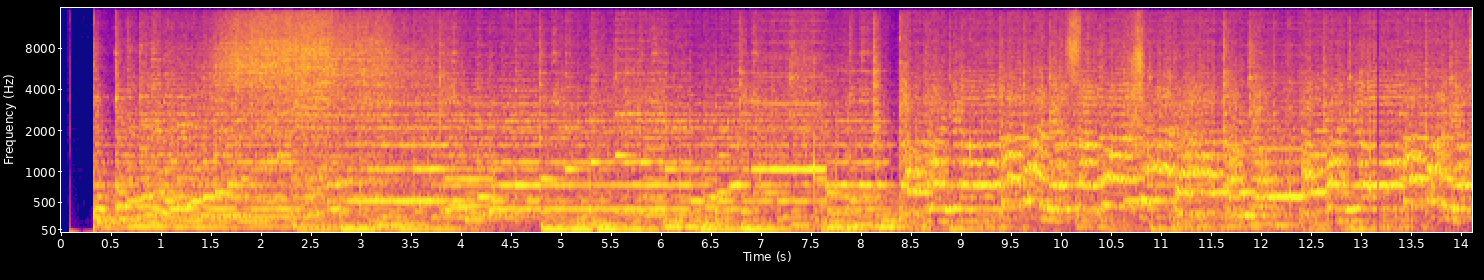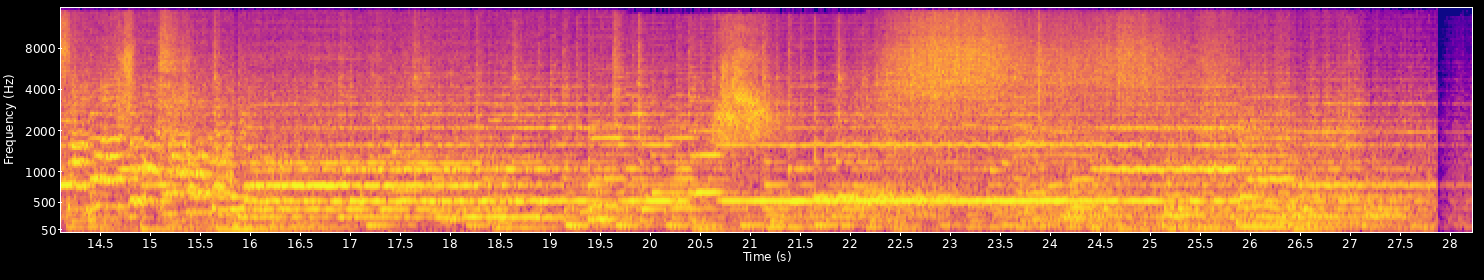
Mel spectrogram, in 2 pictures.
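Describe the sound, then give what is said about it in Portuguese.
The opening theme of a cartoon about a Siamese cat plays loud and steady throughout, with lush, full-bodied music and sung Chinese-language vocals weaving a flowing melody, plus a few odd shimmering effects, with no talking over it. “mais legal desse desenho que essa abertura tinha esses sons estranhos aí que eu achava muito muito legais, muito bonitos e eu descobri só anos depois, muito tempo depois, que se tratava de chinês.”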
